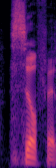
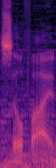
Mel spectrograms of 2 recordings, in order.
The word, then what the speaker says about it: Sylphid: season of ASL so Sylphide I'm glad our robot voice in the sky can pronounce it correctly I thought it was so fit I'm like why is he calling sulphide I have old habits die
